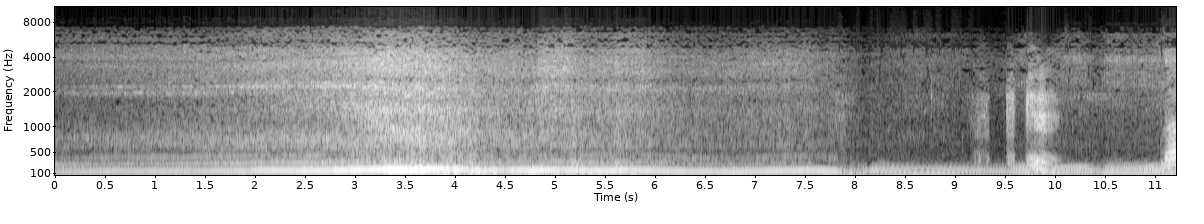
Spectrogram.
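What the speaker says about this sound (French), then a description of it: "c'est les tests de maniabilité pour voir si la voiture fonctionne bien, réagit bien aux commandes" Renault 4L van driving during a handling test, with its small engine droning steadily close by, rising to a louder strained pitch and then easing, with sharp revving changes near the end.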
